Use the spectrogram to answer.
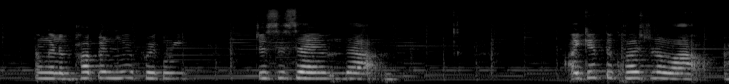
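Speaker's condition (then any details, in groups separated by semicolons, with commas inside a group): Spastic quadriplegic cerebral palsy; tight spastic muscles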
